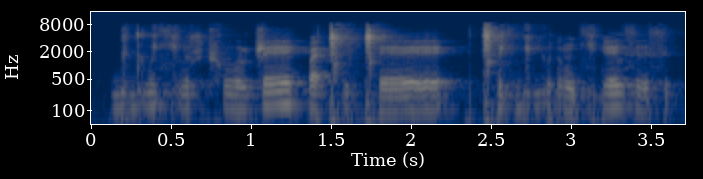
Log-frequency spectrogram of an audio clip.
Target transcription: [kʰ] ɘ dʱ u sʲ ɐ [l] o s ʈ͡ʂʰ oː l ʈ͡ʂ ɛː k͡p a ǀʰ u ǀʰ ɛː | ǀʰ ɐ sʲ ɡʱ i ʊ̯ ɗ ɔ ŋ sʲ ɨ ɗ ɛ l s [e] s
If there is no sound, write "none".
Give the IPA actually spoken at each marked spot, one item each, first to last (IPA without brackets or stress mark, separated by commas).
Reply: ɡ, l, ɘ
